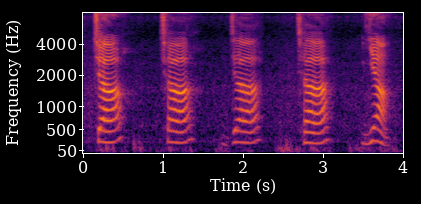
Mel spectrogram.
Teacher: स्पर्श व्यंजन है दोस्तों च वर्ग और इनका उच्चारण स्थान है तालु।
